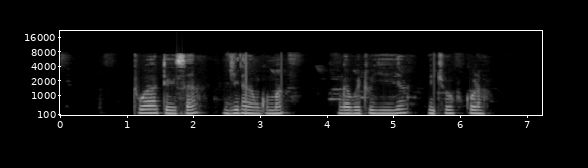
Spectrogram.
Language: Ganda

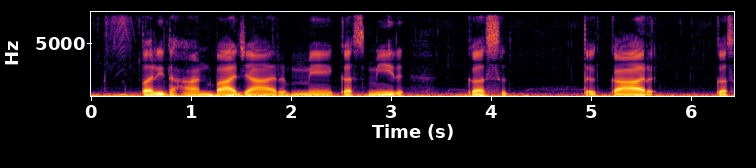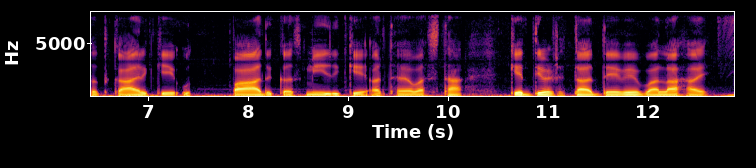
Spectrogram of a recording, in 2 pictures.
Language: Magahi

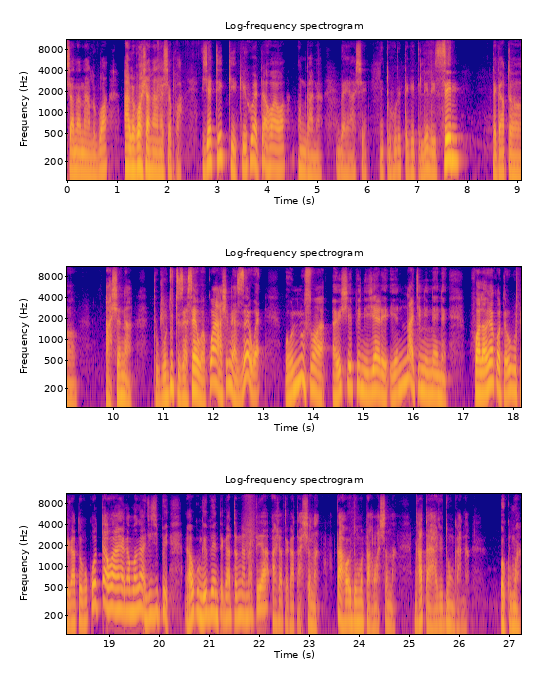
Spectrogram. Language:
Basa (Nigeria)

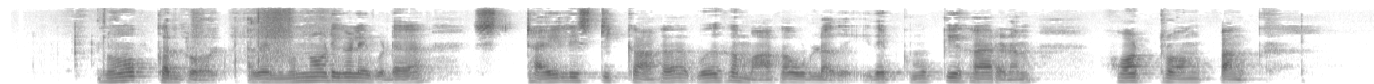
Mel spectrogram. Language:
Tamil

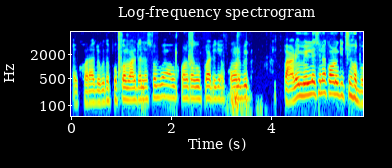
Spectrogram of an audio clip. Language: Odia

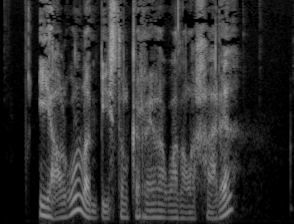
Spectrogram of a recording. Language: Catalan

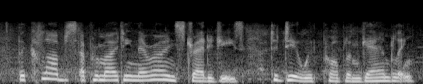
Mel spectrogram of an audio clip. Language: English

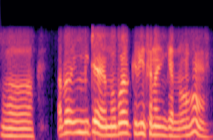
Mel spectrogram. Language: Santali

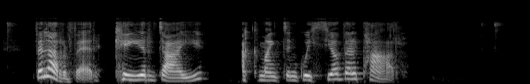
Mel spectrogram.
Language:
Welsh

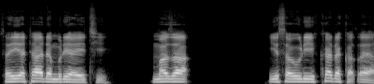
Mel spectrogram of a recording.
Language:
Hausa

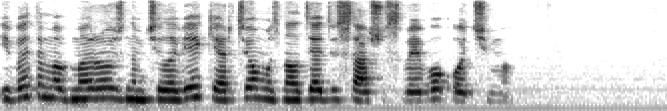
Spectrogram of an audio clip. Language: Russian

